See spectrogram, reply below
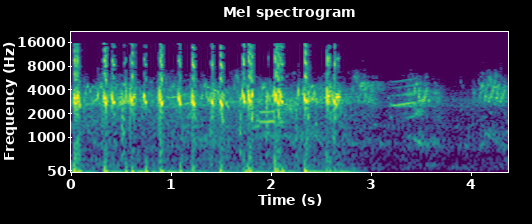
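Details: Osprey calling at its nest after a large headless fish arrives, 15 July 2018, evening: quick, high whistled chirps about three a second with clicky edges, stopping abruptly and followed by softer, faint squeals.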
